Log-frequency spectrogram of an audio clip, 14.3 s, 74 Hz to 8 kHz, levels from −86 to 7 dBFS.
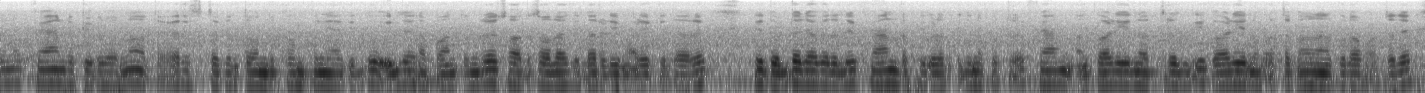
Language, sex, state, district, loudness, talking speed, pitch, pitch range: Kannada, male, Karnataka, Mysore, -18 LUFS, 110 wpm, 110 Hz, 105-115 Hz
